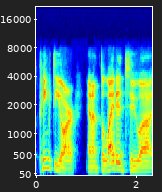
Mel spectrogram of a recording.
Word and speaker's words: Pinqdr: have the pronunciation correct I think it's pink Dr right it's not okay because I did I did pin QDR I'm like what does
